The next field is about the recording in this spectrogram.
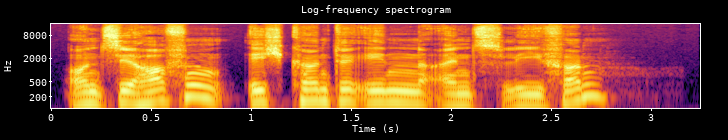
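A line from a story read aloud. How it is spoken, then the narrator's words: Calm. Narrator (German): fragte Braga ruhig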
